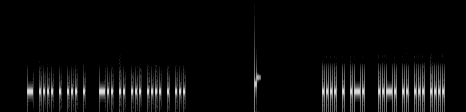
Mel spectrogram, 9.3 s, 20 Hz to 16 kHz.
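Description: Fast Morse code at 30 words per minute in a steady mid-pitched tone, rapid dits and dahs in two bursts, a brief click in the silent pause, then another quick run of keyed beeps. No voices.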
